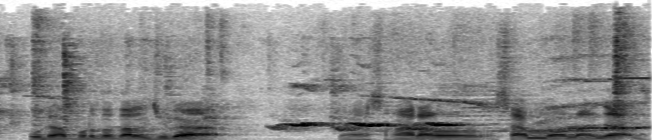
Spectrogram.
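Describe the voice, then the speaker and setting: Loud background noise behind a man talking at a very fast pace. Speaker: bird market reviewer / YouTuber. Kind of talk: street seller price haggling, shop-visit review chat. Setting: outdoors at a bird stall. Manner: fast, chatty, rapid-fire price questions; friendly, upbeat, polite. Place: shop.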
